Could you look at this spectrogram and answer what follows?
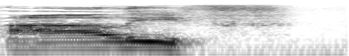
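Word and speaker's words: ألف: stick like that and say a leaf like a leaf leaf a leaf and it has the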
